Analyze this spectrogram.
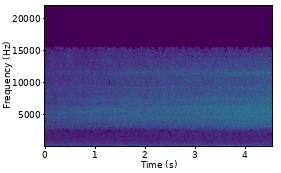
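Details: Cicadas in a cool breeze, their dense high-pitched buzzing drone steady and unbroken, swelling slightly louder toward the end over a low rumble of wind.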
